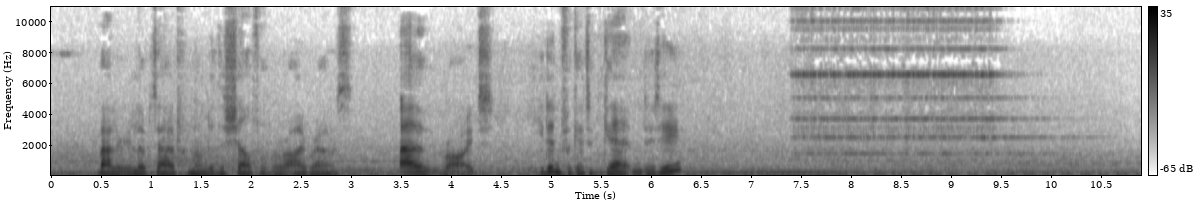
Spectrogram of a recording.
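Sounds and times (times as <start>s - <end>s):
speech: 0.5s - 6.5s
loud electric school bell ringing: 7.4s - 10.8s.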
